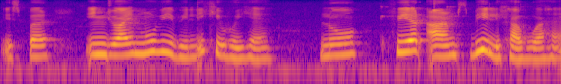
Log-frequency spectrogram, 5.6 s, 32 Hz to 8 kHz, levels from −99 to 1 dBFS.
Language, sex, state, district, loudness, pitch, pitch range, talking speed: Hindi, female, Uttar Pradesh, Jyotiba Phule Nagar, -24 LUFS, 215 Hz, 185-240 Hz, 180 wpm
